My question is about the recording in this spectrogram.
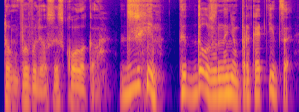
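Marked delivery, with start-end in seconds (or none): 1.5-3.7 excited. Acted. Tom thrilled after ride.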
